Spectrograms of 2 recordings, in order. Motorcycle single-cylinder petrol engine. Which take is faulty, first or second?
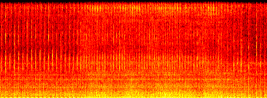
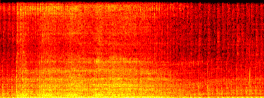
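first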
